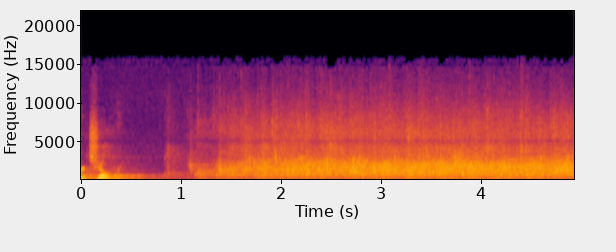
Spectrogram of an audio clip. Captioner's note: applause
